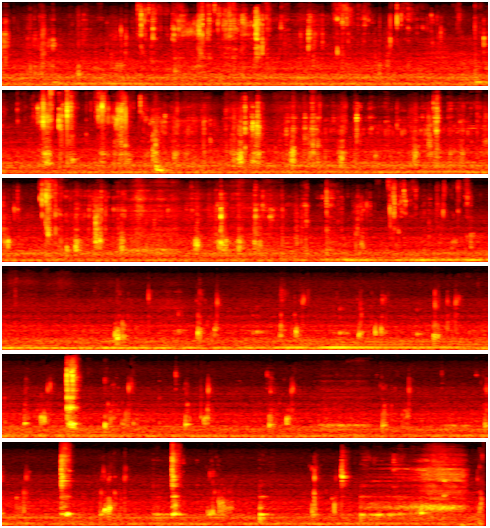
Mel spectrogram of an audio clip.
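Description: Close-miked chewing of grilled lobster meat, with many short wet mouth clicks and smacks. Near the end, gulps of water drunk from a glass jug.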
